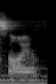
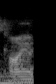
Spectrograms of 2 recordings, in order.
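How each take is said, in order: First: It is said as two syllables, SIGH-an. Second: It is said like the pepper, kai-EN. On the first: "I think you usually say it's cyan" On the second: "I think I'm thinking of like cayenne pepper, and I just said it that way"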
